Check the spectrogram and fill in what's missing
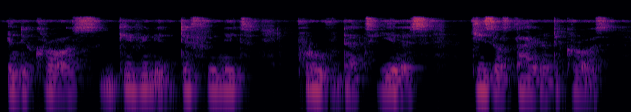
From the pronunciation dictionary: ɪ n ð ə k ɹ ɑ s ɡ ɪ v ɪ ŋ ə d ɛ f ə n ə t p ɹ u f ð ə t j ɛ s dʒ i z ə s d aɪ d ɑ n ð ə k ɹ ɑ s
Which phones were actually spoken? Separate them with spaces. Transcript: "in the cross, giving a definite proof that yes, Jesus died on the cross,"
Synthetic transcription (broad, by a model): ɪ n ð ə k ɹ ɑ s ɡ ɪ v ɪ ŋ ə d ɛ f ə n ə t p ɹ u f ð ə t j ɛ s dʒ i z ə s d aɪ d ɑ n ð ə k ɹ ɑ s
